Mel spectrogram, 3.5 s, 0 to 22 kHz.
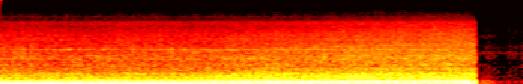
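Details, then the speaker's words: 1974 VW Super Beetle convertible flat-four after idle raised on the weaker carburetor side during tuning: steady low throbbing idle with an even beat and no misses or rattles before it shuts off; runs smoothly. "the 74 back in the shop it ran good the engine did all right"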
